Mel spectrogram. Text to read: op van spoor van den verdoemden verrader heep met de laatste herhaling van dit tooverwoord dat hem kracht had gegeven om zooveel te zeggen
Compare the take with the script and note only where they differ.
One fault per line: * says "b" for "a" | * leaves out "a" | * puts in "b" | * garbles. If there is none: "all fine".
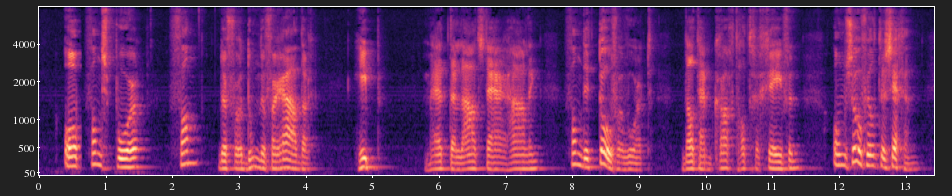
all fine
